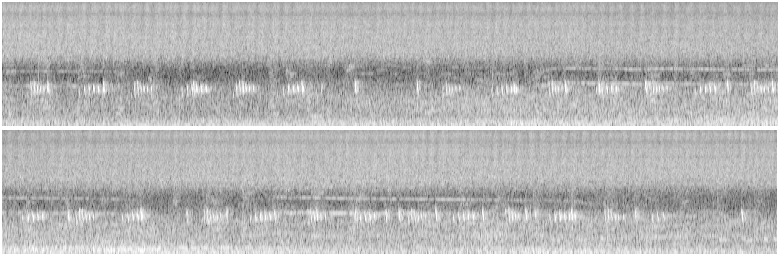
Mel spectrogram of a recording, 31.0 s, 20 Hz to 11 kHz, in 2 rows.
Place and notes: Many elderly people doing exercise in the park, Bird calls, Cicadas cry
Zoom H2n MS+XY
Taipei City, Da’an District, 台北聯絡線, 17 July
